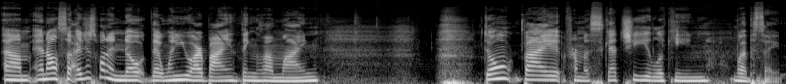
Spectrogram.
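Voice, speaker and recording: A woman's voice: lowish voice, a little slow, clean tone, no echo. An American woman, middle-aged, co-hosting a radio show with casual, plain-spoken advice and hypothetical asides. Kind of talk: casual gardening advice chat.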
